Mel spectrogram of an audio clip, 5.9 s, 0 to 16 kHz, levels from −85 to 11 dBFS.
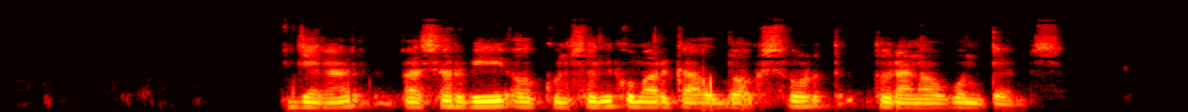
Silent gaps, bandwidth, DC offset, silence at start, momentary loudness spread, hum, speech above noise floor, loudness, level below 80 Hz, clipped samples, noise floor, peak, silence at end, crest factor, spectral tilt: none; 7.8 kHz; under 0.1%; 1.45 s; 11 LU; none; 58 dB; -21 LUFS; -64 dBFS; under 0.1%; -79 dBFS; -4 dBFS; 0.65 s; 18 dB; -6 dB/octave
